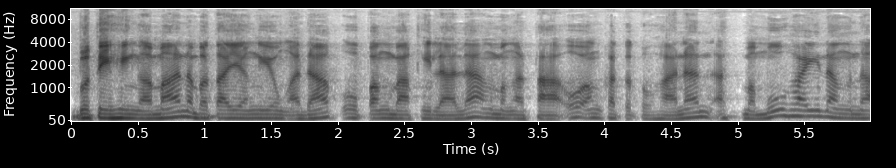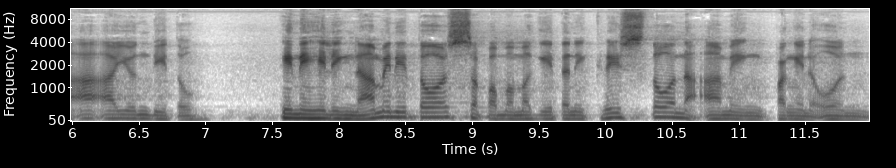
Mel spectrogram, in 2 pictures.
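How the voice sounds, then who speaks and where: At a moderate pace, a man speaks in a plain, everyday voice, with medium pitch and ordinary pitch variation. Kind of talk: priest's solemn liturgical invitation to prayer, Tagalog Mass. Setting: church, livestreamed Mass. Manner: measured, formal priestly intonation.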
